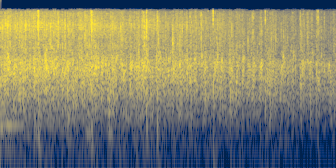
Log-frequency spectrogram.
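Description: Loud, steady audience applause in a TV comedy show studio, dense continuous clapping from a large crowd that fades slightly toward the end.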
